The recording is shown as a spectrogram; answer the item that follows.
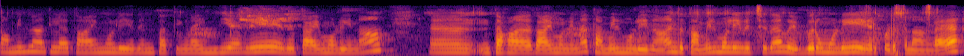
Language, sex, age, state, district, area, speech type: Tamil, female, 18-30, Tamil Nadu, Namakkal, rural, spontaneous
